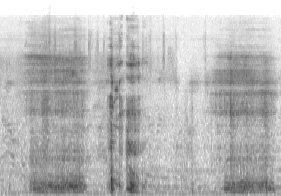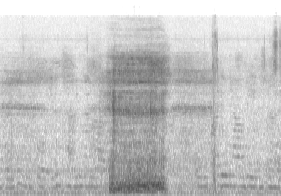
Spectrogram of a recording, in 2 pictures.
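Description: Loud rasping snores about every three and a half seconds, with a few brief snorts between them; heavy snoring.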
